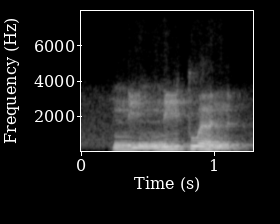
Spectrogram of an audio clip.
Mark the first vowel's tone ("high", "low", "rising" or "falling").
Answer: low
